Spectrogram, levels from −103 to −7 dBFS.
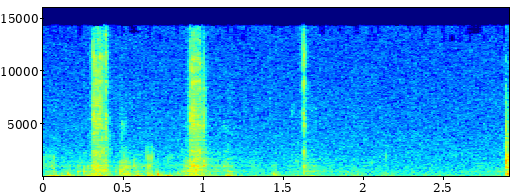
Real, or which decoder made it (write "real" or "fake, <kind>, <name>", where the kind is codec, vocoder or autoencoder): real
